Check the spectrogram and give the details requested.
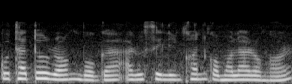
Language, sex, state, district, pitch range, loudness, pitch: Assamese, female, Assam, Kamrup Metropolitan, 210-240 Hz, -13 LUFS, 220 Hz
